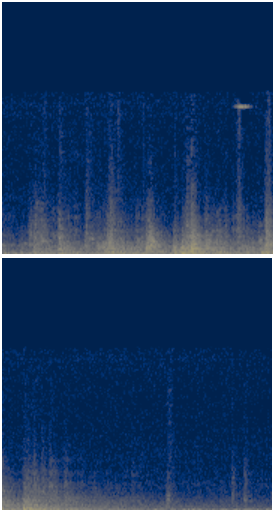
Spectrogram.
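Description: Freight train of tank wagons creeping along at walking pace, its wagons' couplers and running gear giving irregular creaks and clunks. They are loudest in the first half and ease off after about four seconds.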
